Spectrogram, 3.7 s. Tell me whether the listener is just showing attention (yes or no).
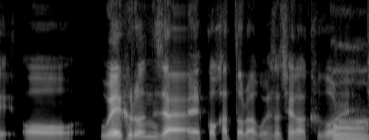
no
